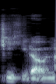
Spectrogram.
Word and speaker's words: Chihiro: But when it's used in the whole name Chihiro, that's why it's pronounced Chihiro, not like Chi Sen or something like that.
